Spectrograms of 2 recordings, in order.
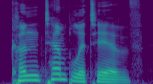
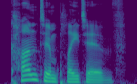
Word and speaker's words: contemplative: are intention and expectation next word is contemplative or contemplative it is the first form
